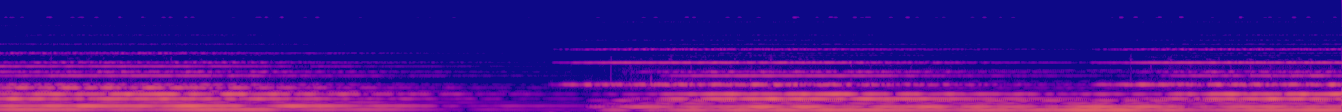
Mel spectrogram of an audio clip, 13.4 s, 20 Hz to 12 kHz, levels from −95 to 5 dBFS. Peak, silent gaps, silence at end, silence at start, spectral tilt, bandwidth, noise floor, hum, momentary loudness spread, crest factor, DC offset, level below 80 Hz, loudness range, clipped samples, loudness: -26 dBFS; none; 0 s; 0 s; -10.5 dB/octave; 7.4 kHz; -63 dBFS; none; 12 LU; 14 dB; under 0.1%; -76 dBFS; 10 LU; under 0.1%; -40 LUFS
